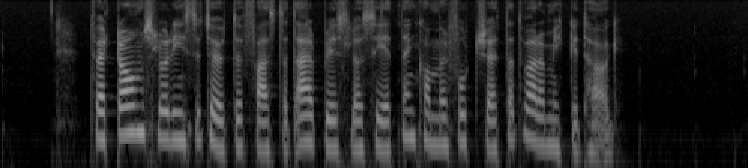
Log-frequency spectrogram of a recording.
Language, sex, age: Swedish, female, 25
